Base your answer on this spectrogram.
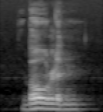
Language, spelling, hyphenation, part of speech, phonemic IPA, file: Dutch, bowlen, bow‧len, verb, /ˈboː.lə(n)/, Nl-bowlen.ogg
- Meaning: to bowl, to play bowling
